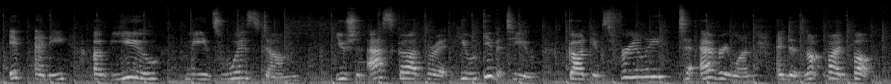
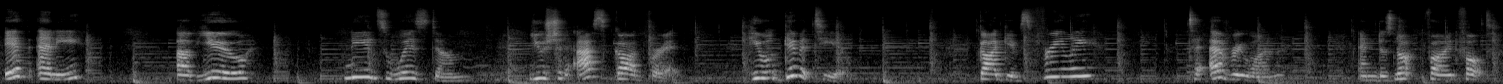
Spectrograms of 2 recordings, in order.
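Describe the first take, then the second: First: It is said faster. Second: It is said at a normal pace.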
